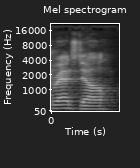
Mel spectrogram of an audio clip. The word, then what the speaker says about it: Ransdel: coup everybody and ransdale that's how I'm saying it that's how it's spelled do you want people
